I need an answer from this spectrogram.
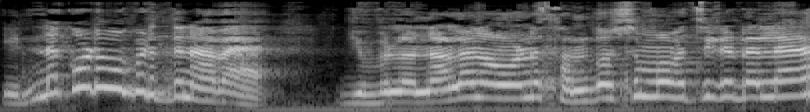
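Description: Bossy, taunting young husband with a Kanyakumari Tamil accent, voiced by a woman, high and quick. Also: big pitch swings, fairly bright tone, heavily acted. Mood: arguing. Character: hot-tempered young husband.

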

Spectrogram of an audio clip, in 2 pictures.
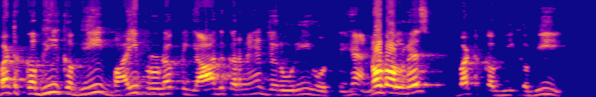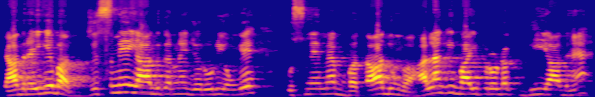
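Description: A man's voice: high voice, measured pace, a bit bright. Male chemistry teacher, live online lecture, step-by-step explaining, checks in with students often. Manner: explains step by step, keeps asking students if it is clear; addresses students as beta and bhai.

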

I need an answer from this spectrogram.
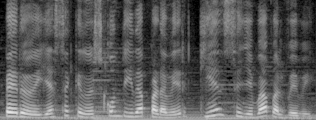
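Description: A woman narrating a toy-game story in a gentle storytelling tone. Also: fairly high pitch, animated, quick pace. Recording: loud background music.

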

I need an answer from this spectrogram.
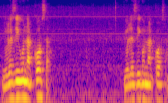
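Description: Man, Mexican accent, live-stream vlogger, boastful rant, repeats "hombre", greets chat, middle pitch. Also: fairly even intonation, brisk, darkish tone, slight background noise.

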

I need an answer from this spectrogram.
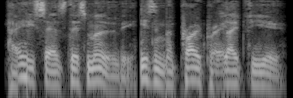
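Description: A man playing a shabby older homeless man in a cartoon, with a husky voice. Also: sits low, expressive, moderate pace, darkish tone, no room sound, studio quality. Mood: plain, obliging.

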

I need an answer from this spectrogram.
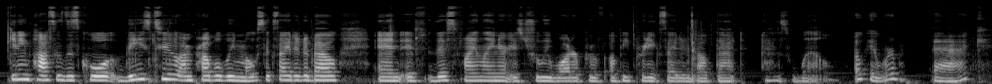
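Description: A woman's voice: fairly low pitch, moderate pace, slight background noise. A young woman talking casually while she draws, with a groggy morning voice and a chatty, rambling, self-deprecating manner. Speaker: art vlogger. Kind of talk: casual narration while drawing.

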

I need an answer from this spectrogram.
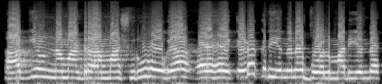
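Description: A woman playing a sharp-tongued young wife. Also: sits high, steady tone, fast. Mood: indignant, scolding. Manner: scolding, indignant retorts. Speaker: daughter-in-law.

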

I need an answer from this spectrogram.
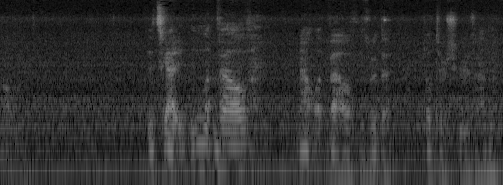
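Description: Low-voiced young man, far from the mic. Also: unhurried. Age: teens to young adult. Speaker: video reviewer. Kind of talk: casual, unscripted product review. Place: small attic room indoors. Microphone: camera a few metres away. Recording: distant camera mic, noisy room.

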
